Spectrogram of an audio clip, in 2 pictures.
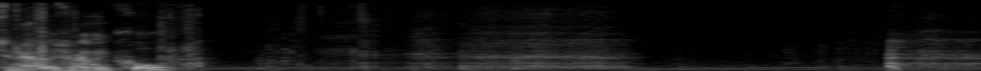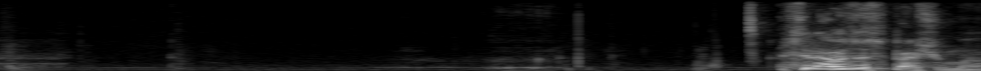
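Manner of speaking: choked-up voice, thick with feeling. Recalling a special moment when their dad handed them something, choked up. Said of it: "I'm just a little choked up with that story".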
